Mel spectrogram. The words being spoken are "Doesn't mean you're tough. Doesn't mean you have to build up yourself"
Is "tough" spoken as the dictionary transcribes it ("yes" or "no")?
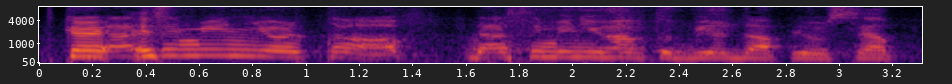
no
